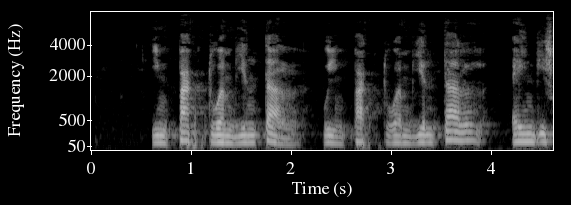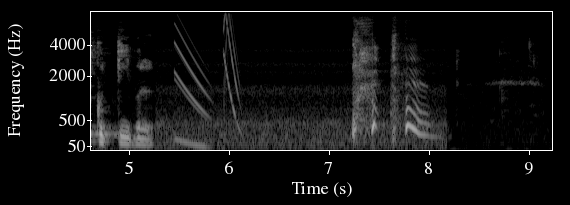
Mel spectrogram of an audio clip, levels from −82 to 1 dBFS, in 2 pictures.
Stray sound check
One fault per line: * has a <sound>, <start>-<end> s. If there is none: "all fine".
* has a chirp, 5.5-6.1 s
* has a cough, 7.2-8.1 s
